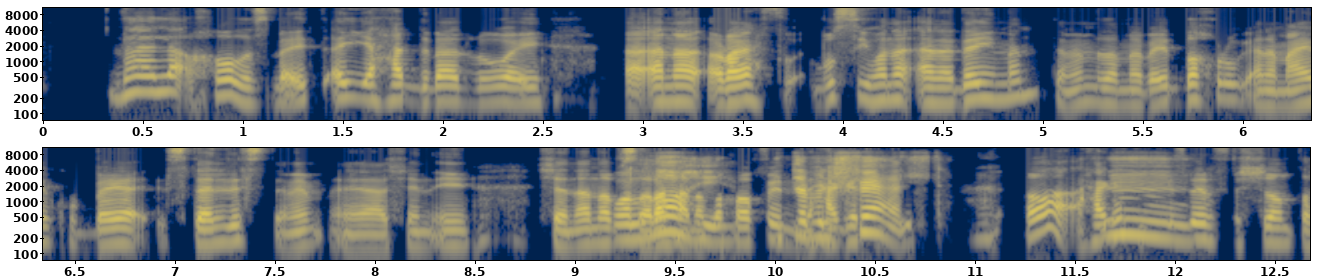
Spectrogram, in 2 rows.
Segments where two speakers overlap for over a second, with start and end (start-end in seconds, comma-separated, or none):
9.2-10.7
